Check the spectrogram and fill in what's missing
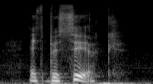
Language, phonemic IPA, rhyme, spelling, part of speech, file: Swedish, /bɛˈsøːk/, -øːk, besök, noun / verb, Sv-besök.ogg
- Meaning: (noun) a visit; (verb) imperative of besöka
